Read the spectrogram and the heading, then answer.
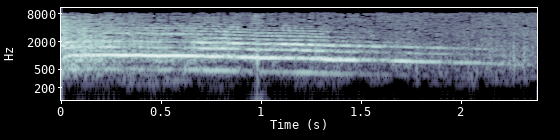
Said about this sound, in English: Good Lord. I heard a man scream. What happened?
